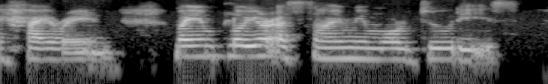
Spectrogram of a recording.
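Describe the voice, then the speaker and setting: Medium-pitched speech from a woman with a Spanish accent, at a moderate pace with fairly even intonation. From Peru. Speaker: nonprofit deputy director, panelist. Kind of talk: personal testimony.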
